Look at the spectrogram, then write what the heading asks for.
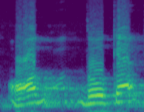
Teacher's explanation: یہاں پر بھی را کو موٹا کریں اور یہ کاف باریک ہے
